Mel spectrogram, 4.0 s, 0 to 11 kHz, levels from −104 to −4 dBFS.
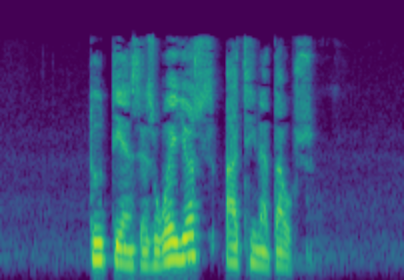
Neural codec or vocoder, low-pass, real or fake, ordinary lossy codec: none; 7.2 kHz; real; AAC, 48 kbps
